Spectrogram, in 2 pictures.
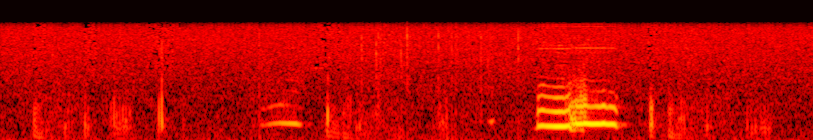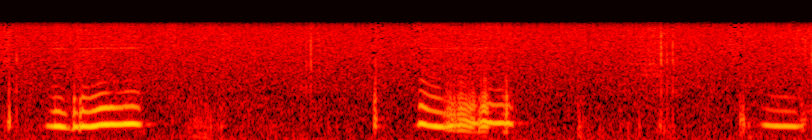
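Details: Snores from a sleeping hedgehog: short nasal, wavering squeaks about half a second long, spaced every one to two seconds, with faint snuffling breaths between them in a quiet setting.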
